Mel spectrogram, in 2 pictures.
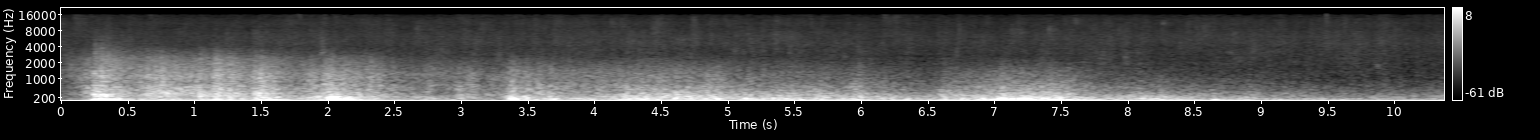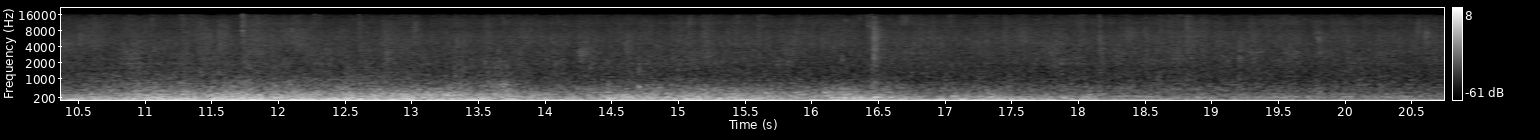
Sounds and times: Loud thunder clap 0.1 - 17.9

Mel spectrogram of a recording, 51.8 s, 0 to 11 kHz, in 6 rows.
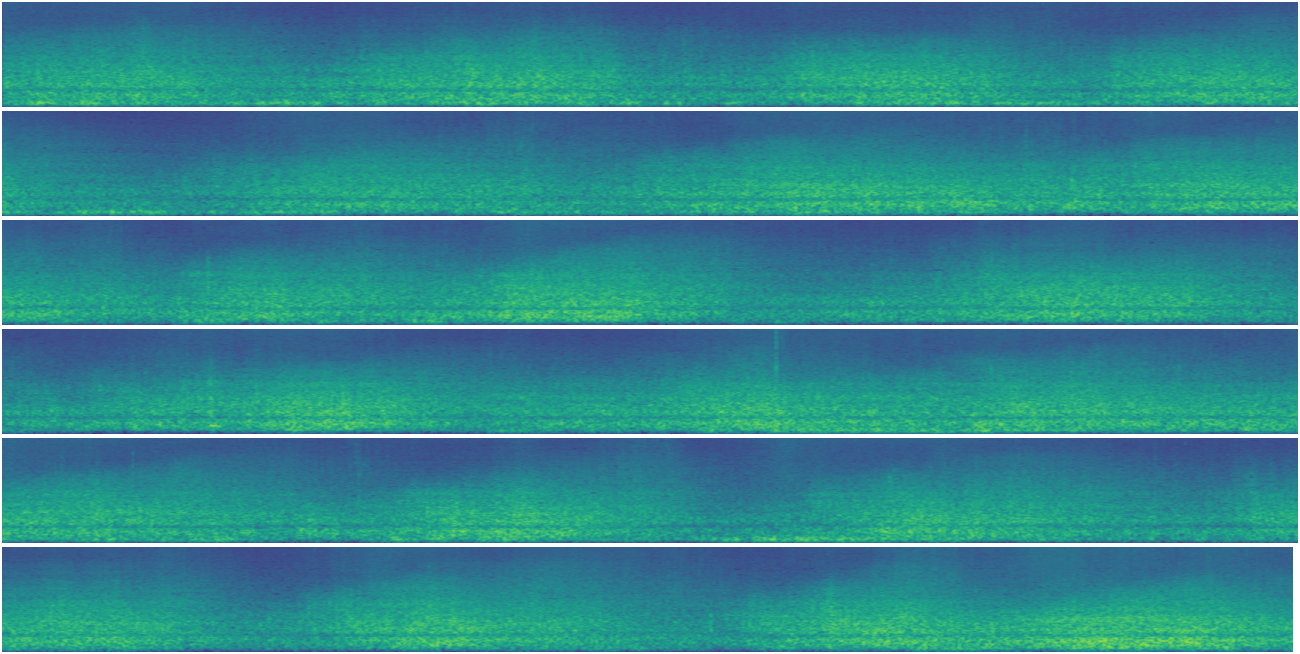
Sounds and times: Waves 0.0 - 51.8

